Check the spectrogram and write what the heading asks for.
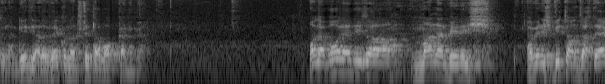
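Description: A middle-aged man preaching a sermon in earnest, emphatic tones, rising in pitch to stress his points. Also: dark tone. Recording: echoey room.

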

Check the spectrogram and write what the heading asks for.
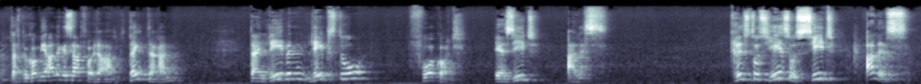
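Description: A man preaching an evening sermon on a Bible passage. He stresses words by slowing down and hurries through his asides. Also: high voice, a bit bright, roomy sound.

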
